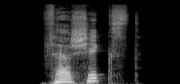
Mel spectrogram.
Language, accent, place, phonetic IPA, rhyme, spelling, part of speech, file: German, Germany, Berlin, [fɛɐ̯ˈʃɪkst], -ɪkst, verschickst, verb, De-verschickst.ogg
- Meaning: second-person singular present of verschicken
